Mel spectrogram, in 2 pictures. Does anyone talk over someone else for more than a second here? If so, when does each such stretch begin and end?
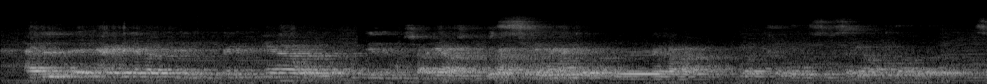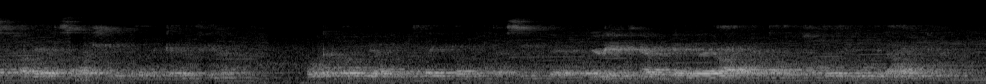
4.5-5.9

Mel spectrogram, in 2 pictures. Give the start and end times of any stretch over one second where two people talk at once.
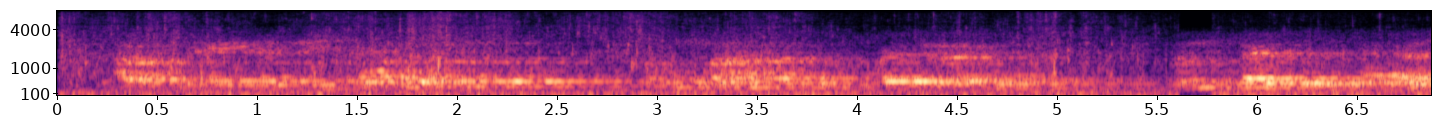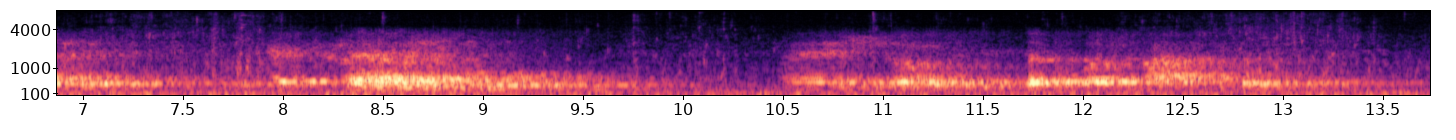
none

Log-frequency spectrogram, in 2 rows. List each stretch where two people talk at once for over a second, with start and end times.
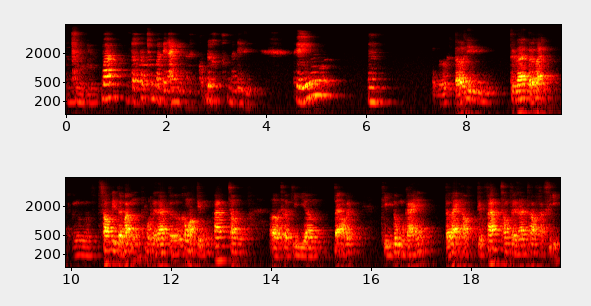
none

